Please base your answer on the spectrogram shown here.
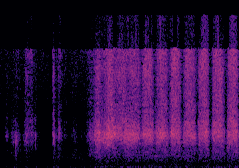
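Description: Wet sanding a motorcycle fairing by hand with rubbing compound, a steady close scrubbing hiss that swells and grows louder partway through, with no talking.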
